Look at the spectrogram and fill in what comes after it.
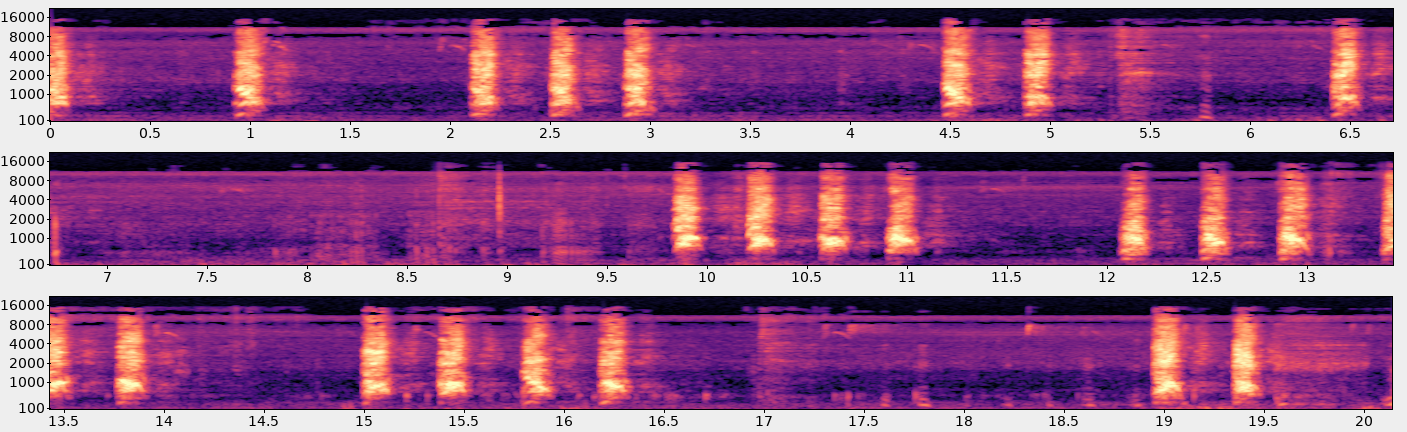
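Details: French Bulldogs in a garden under a grape pergola, young Minnie Rose just wanting to play with ten-year-old Sami; rapid volleys of sharp barks, mostly in groups of three to four, repeating steadily throughout with short pauses.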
